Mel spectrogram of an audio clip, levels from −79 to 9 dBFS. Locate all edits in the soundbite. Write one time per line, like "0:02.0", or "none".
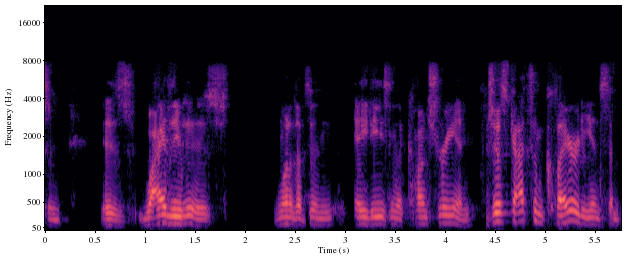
0:01.4
0:02.6
0:04.4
